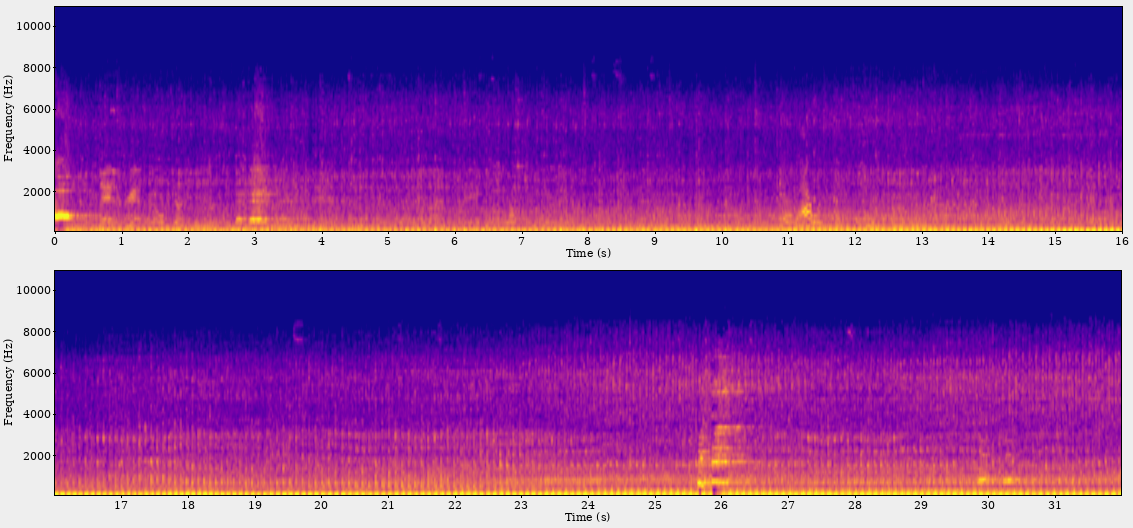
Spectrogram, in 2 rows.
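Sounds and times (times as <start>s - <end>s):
tractor engine pulsing exhaust: 0.0s - 32.0s
short high toot: 25.6s - 26.7s.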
